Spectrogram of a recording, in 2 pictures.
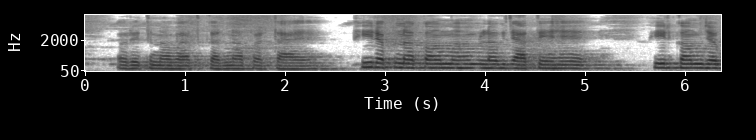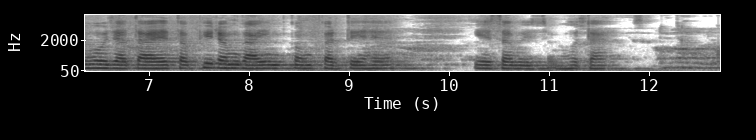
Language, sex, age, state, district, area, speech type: Hindi, female, 45-60, Bihar, Begusarai, rural, spontaneous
